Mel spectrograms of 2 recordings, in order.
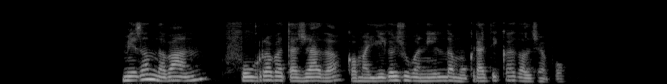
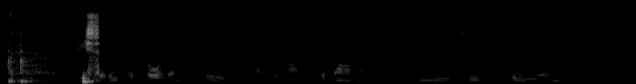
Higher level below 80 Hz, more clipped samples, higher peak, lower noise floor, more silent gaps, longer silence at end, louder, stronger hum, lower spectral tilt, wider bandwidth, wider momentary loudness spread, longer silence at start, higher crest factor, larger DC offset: first, -74 dBFS vs -80 dBFS; neither; about the same, -14 dBFS vs -14 dBFS; first, -79 dBFS vs -68 dBFS; second, none vs 1.90-2.03 s, 2.42-2.56 s, 2.65-2.71 s, 2.83-2.88 s; second, 1.05 s vs 2.95 s; first, -31 LUFS vs -34 LUFS; neither; first, -6 dB/octave vs -1.5 dB/octave; second, 7.8 kHz vs 12.5 kHz; second, 9 LU vs 25 LU; first, 1.25 s vs 0.1 s; second, 18 dB vs 32 dB; neither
